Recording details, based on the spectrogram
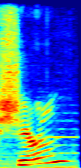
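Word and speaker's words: Charon: do you pronounce it is it like sharon the fairy men exactly exactly um like like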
